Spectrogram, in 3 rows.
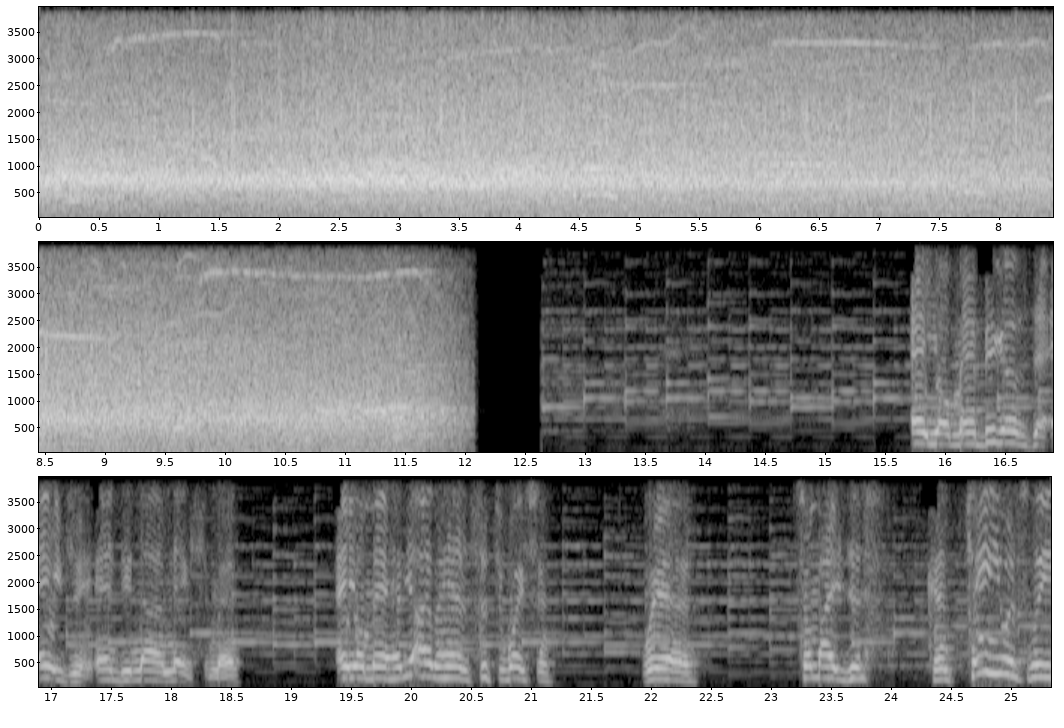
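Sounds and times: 
loud dense crowd cheering and applauding: 0.0 - 12.1
speech: 16.1 - 18.7, 19.4 - 21.3, 21.9 - 22.5, 23.2 - 25.3.

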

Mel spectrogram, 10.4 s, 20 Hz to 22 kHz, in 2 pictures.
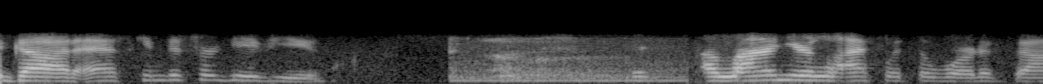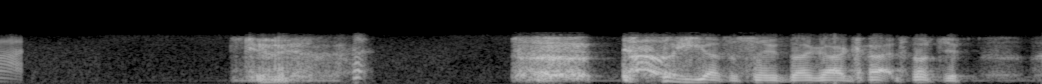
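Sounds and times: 
speech: 0.0 - 5.5, 6.4 - 7.0, 7.8 - 10.4
person coughing: 6.4 - 7.1, 7.8 - 8.8
raspy throat clearing: 6.4 - 7.1, 7.8 - 8.8.

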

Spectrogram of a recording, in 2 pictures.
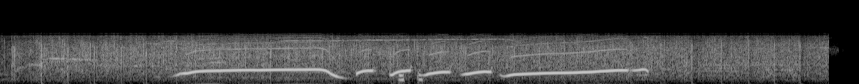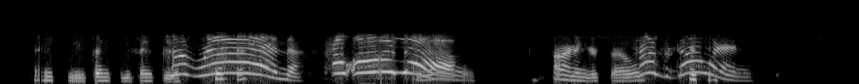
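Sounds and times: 
audience clapping to welcome a guest: 0.0 - 8.3
laughter: 3.3 - 6.4, 10.6 - 11.3
speech: 4.0 - 5.2, 9.0 - 11.7, 12.3 - 16.2.

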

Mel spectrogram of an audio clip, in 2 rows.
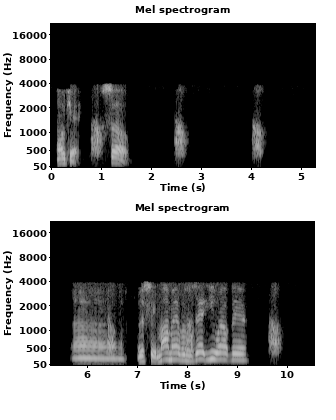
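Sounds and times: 
speech: 0.1 - 0.6, 1.2 - 1.6, 6.6 - 9.3
dog barking: 0.8 - 1.1, 2.5 - 2.8, 4.0 - 4.4, 9.6 - 10.0.

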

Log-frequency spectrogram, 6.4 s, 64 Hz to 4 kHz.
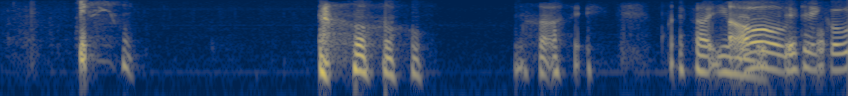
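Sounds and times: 
person coughing: 0.6 - 1.1, 2.4 - 3.2
speech: 2.6 - 3.3, 4.0 - 4.4, 5.2 - 6.3.

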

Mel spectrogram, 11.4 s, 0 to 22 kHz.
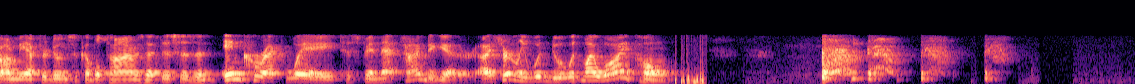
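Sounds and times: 
speech: 0.3 - 7.0
harsh coughs: 8.2 - 10.2.

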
